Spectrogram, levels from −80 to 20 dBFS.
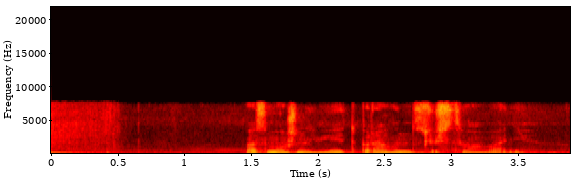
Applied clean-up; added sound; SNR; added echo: none; Fire; 16 dB; none.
